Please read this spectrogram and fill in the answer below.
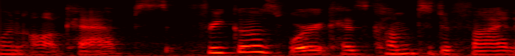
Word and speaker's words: FRKO: and all that stuff uh born richard montgomery freako which is spelled f r k o in all caps frico's work has come to define atlanta's contemporary art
